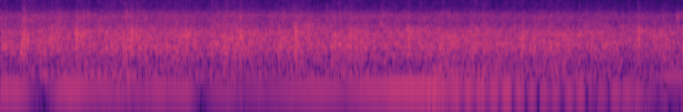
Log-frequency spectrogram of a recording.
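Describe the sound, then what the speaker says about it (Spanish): A church congregation claps together in sustained, dense applause, while a low steady tone from musical accompaniment hums underneath. "Dele un aplauso al Señor por eso."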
